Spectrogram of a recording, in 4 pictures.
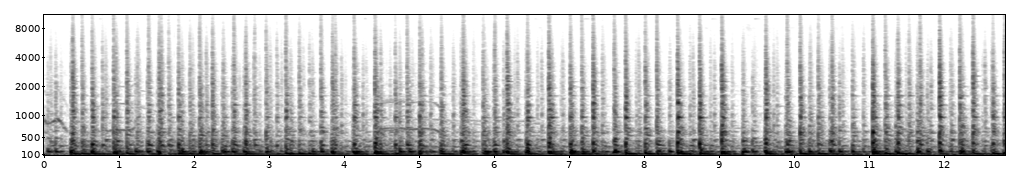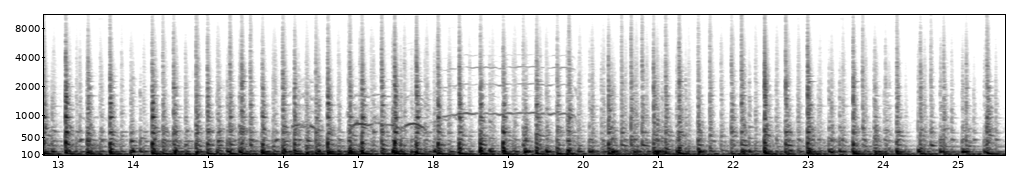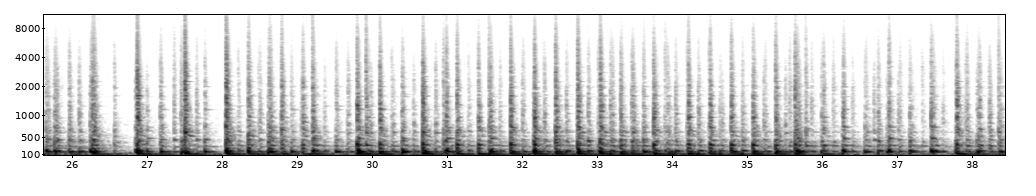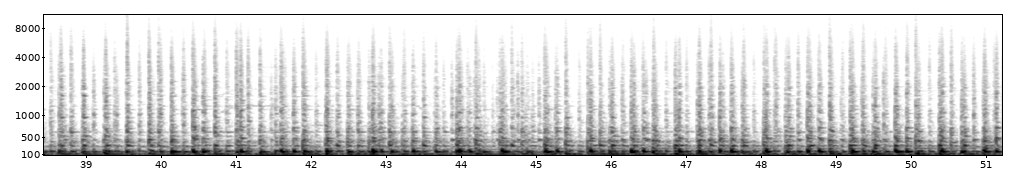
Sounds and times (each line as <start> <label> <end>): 0.0 howls 1.4
4.3 howls 6.7
15.7 Trio of drummers playing 20.1
16.0 howls 20.0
